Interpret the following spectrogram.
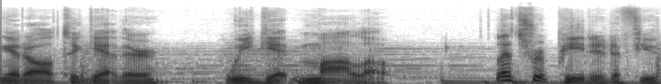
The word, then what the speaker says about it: malo: in Spanish we say Malo diving right in let's break down the pronunciation of Malo the first syllable ma is pronounced much like the ma in Mama the a sound is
